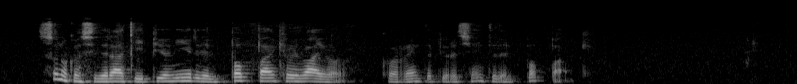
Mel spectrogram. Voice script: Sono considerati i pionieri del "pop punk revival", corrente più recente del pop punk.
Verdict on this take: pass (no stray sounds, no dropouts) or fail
pass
